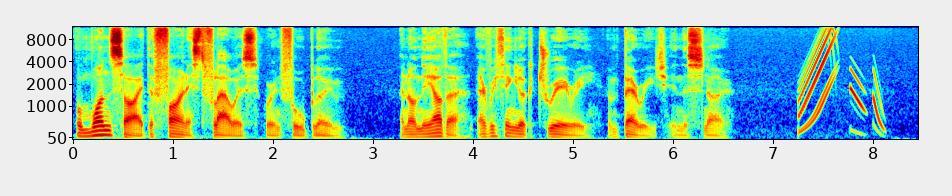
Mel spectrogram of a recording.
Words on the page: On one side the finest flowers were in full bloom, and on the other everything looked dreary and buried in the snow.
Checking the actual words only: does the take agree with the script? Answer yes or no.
yes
